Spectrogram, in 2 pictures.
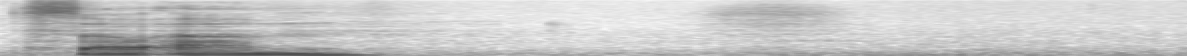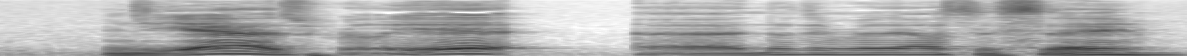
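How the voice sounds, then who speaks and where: A man's voice: low-pitched, very animated, slow pace, creaky, a little mellow, slight background noise. A young man casually rambling to camera before a music reaction, swearing freely and laughing easily. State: has hiccups.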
